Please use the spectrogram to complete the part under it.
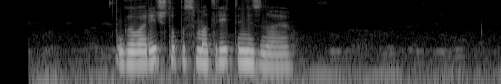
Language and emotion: Russian, neutral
